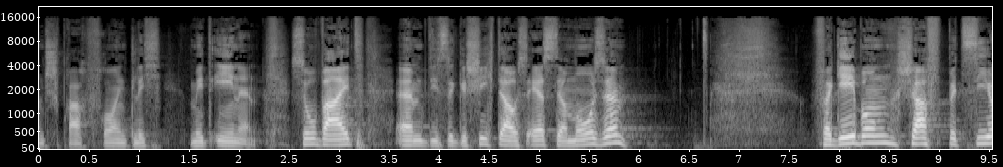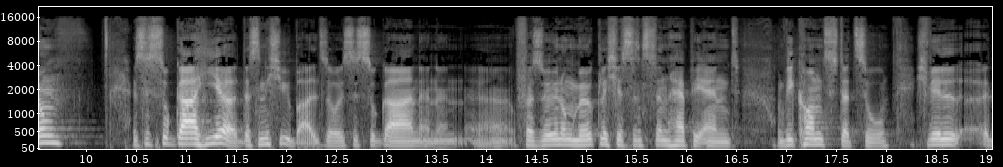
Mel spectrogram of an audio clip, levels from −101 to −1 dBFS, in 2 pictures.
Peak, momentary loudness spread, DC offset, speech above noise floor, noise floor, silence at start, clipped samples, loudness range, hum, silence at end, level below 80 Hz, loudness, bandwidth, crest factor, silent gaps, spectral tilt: 0 dBFS; 21 LU; under 0.1%; 38 dB; -62 dBFS; 0 s; under 0.1%; 6 LU; none; 0 s; -64 dBFS; -23 LUFS; 16 kHz; 24 dB; none; -4.5 dB/octave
